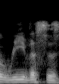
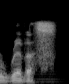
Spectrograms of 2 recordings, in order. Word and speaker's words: Rivas: I mispronounced Rebecca Rivas' name yesterday. I called her Rebecca Rivas. So I went back and I listened to her say her own name a few times on various videos, and she pronounces it Rivas.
